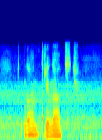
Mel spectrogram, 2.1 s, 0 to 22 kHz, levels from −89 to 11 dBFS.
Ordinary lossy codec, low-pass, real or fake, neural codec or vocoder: none; 7.2 kHz; fake; vocoder, 44.1 kHz, 128 mel bands, Pupu-Vocoder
